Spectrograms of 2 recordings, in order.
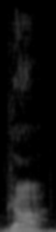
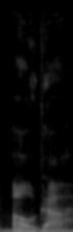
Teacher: are not produced in the same way after other phonemes so ga is not produced in the same place as alga it moves back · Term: co-articulation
